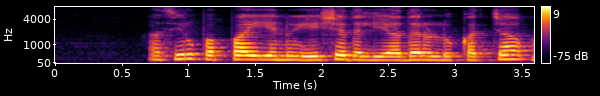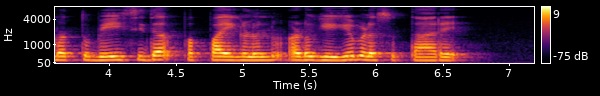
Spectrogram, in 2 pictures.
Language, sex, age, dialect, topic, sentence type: Kannada, female, 31-35, Coastal/Dakshin, agriculture, statement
